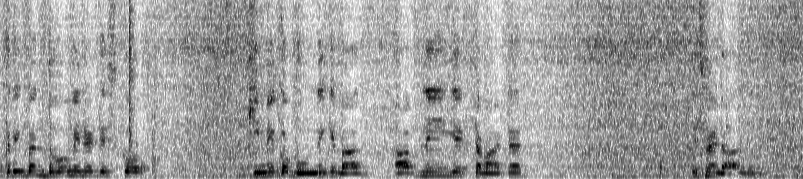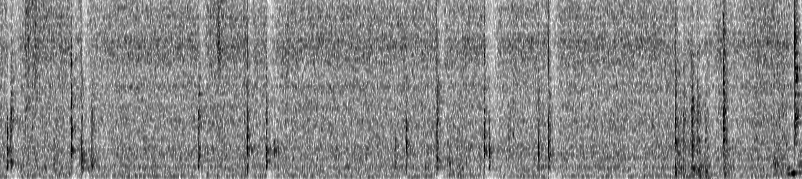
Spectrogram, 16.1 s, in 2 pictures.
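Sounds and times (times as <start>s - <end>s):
meat sizzling in a pot: 5.7s - 16.0s.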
